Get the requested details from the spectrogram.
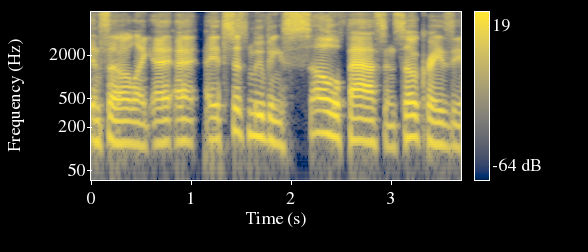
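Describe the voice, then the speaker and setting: Against a quiet background, a man speaks fairly slowly in a plain, everyday voice at medium pitch with fairly even intonation. The sound is dry and close, with no echo. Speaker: podcast co-host; ESL teacher. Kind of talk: casual podcast conversation.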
